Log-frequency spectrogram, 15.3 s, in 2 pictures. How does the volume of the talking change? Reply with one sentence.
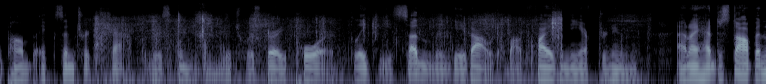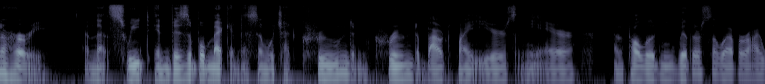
The volume of the talking goes up, then down.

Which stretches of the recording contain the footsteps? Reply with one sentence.
You can hear the footsteps from 0.8 to 6.5 s.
